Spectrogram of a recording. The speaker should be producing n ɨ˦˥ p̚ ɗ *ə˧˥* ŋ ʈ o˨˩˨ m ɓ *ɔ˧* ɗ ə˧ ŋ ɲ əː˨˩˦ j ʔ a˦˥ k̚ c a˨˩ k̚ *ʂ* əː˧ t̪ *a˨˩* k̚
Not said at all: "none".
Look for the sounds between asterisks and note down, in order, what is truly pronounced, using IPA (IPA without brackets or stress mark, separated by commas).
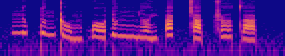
ə˧˥, ɔ˨˩˦, ʂ, a˨˩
